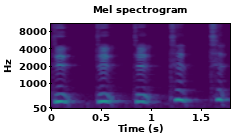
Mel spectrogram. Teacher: 드트 소리는 치조음에서 나는 소리, 우리 배웠어요. 트 하면 치아 바로 뒤를 혀끝이 치면서 공기의 흐름을 방해하는 치조음이죠. 그리고 이 모음은 경구개음 쪽에서 소리가 난대요.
